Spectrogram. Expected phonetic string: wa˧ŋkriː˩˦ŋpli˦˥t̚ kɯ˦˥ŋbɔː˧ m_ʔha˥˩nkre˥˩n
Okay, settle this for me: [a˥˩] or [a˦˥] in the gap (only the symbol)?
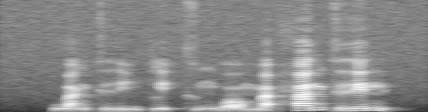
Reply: a˦˥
